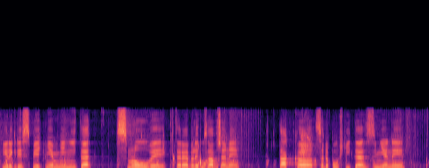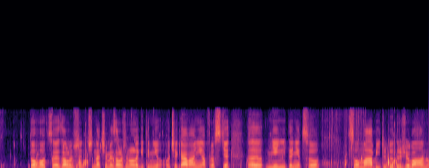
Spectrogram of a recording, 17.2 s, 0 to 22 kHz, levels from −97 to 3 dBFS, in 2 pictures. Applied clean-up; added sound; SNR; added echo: neural mask model RNNoise.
